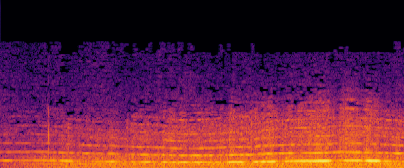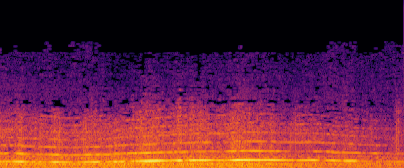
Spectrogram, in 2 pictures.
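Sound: police car siren wailing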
